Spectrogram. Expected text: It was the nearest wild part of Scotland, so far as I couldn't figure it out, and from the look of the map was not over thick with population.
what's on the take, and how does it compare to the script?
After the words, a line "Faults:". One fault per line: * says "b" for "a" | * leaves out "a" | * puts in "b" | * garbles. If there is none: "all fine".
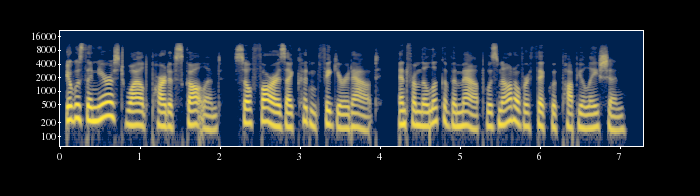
It was the nearest wild part of Scotland, so far as I couldn't figure it out, and from the look of the map was not over thick with population.
Faults:
all fine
